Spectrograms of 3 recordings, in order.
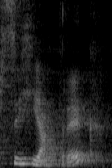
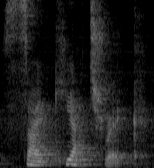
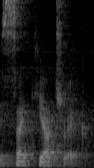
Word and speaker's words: psychiatric: the pronunciation it's not psychiatric but it is psychiatric okay when we have p.s at the beginning with psychology psychiatric psychiatrist and so on we do not pronounce ps we say psychiatric so he asked for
